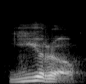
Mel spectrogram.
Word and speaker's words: Gyro: How do you pronounce that? Oh, listen to you. Gyro.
